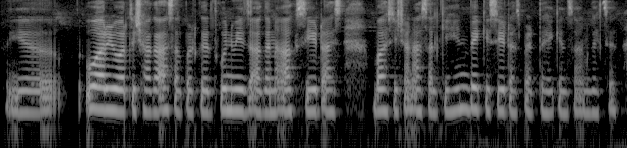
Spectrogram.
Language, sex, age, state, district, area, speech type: Kashmiri, female, 30-45, Jammu and Kashmir, Ganderbal, rural, spontaneous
